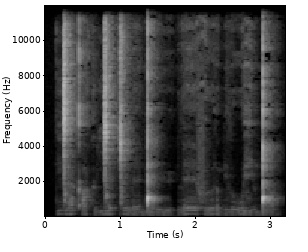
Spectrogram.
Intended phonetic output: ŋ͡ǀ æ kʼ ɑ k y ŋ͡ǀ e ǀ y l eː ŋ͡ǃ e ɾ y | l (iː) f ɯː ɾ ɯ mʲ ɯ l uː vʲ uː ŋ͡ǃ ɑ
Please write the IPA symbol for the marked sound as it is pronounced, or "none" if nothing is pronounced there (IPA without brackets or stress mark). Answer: eː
